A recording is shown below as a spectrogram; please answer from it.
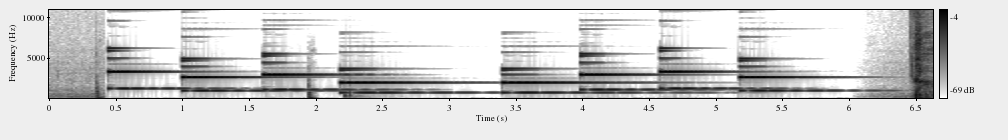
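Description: A video game doorbell built from note blocks plays a short, bright chiming melody of about nine evenly spaced tones, clear and alone, ending in a brief burst of noise.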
